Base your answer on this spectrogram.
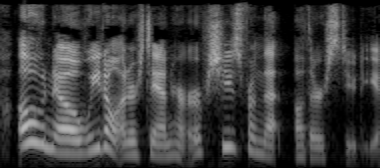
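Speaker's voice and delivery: ordinary talk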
